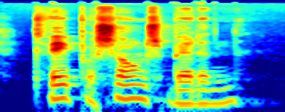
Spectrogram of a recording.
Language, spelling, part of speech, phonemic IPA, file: Dutch, tweepersoonsbedden, noun, /ˈtwepɛrsonzˌbɛdə(n)/, Nl-tweepersoonsbedden.ogg
- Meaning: plural of tweepersoonsbed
